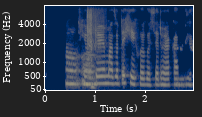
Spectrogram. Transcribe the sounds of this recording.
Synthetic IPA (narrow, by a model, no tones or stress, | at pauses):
ɔtʰɛʊ̃tɛmazɔtɛxexɦojɡojsɛdʱoɹakamdia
